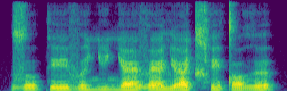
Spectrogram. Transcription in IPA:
z o k e v ə ʎ i ʎ æ v æ lʲ a t͡ɕʰ e t ɔ ɣ ə

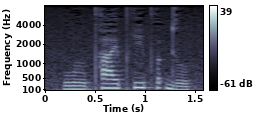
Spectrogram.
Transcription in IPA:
w u˨ pʰ a˦ ɪ̯ pʰ i˦ pʰ ʊ˦ ʔ d u˨

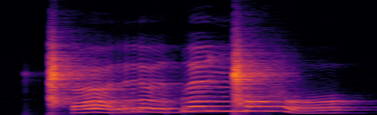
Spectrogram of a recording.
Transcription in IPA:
ǁʰ œː˩˧˩ r ø˦˨ ɪ̯ b ɛ˥ ɪ̯ ŋ͡ǁ o˥ v o˩˧

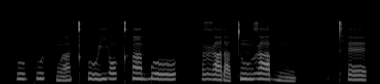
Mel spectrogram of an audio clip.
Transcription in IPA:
u˦ kʷ i˦ kʷ ã˨˦ kʰ u˦ j ɔ˦ kʰ ã˦ ɓ oː˦ | ɣ a˦˨ ɾ a˨ t ũ˦ ɣ a˦ ɓ ĩ˨ | tʰ ɛ˦

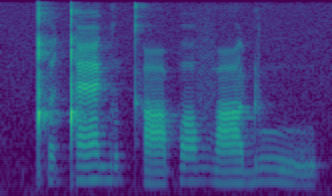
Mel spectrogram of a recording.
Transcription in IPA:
ǃʰ ə ǃ æ ɡ ʊ kʰ ɑ p ɔ v ɑ ɖ u

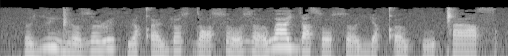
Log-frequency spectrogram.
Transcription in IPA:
ə˨˩ ʎ ʏ˥ ŋ͡ǁ ʉ˨˩ zˤ ʉ˧ ɭ ʏ˥˧ k ʉ˩˥ qʼ ø˧˩˧ ʎ u˥ sˤ d ɔ˧˩˧ sˤ u˧˩˧ zˤ ʏ˧˩˧ w a˥ ʎ ɪ˥ sˤ u˧ sˤ ʉ˧˩˧ ʎ ɪ˧˩˧ qʼ u˧˩˧ k u˩˥ ǁ a˥ sˤ

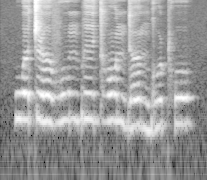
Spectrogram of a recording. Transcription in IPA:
w ɜ˦ t ɭ ɜ˩˧˩ v o˦ m b e˦ dʱ ɔ˦ n d œ˩˧˩ ŋ ɡ u˩˧˩ ʈʰ o˦

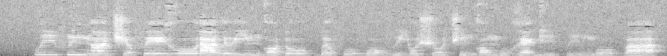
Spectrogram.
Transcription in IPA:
kʷ iː˦ f ĩ˦ ŋ ã˧ t͡ʃ ə˨ f eː˧ ɣ oː˦ ɾ a˧ l ɨ˦ j ĩ˧ ɡ ɔ˨ ɗ oː˦ ɡ͡b ə˧ f u˦ v oː˧ v i˨ j o˦ ʃ o˧ t͡ʃ ĩ˨ ɡ ɔ˦ m u˨ ɣ ɛ˦ ɡ iː˧ p iː˧ m oː˨ b a˨˦

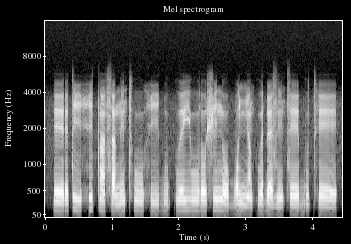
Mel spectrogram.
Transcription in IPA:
eː˨ ɾ ɪ˦ t iː˨ h i˦ t ã˨˦ s a˨ n ĩ˦ tʰ uː˨ h iː˨ ɓ u˨ kʷ eː˦ j uː˦ ɾ o˦ ʃ i˦ n oː˨ b ɔ˦˨ ɲ ã˨ kʷ ɛ˦ ɗ ɛ˨ z ĩ˨ t͡s eː˦ b u˦ tʰ eː˦˨

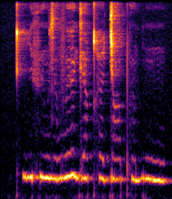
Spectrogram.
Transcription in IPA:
kʰ i fʲ ũ z ə̃ v ɛ̃ ɡʲ æ qʰ i ɟ ɑ pʰ ə̃ b ũ

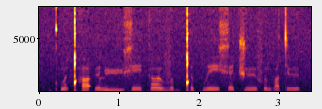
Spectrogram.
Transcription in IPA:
kʷʼ ɑ̃ ǃʰ ɑ ʔ ʏ l yː x eː k ɑ̃ ʊ̯ v ə b ǃ ə kʷ eː x ɛ t͡ʃ ʏː f ə̃ b ɑ t ʏ

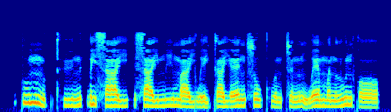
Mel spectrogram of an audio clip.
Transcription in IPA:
k uː˥ m n̪ ʊ˨˥ k̚ t̪ʰ yː˧ n̪ ɪ˥ k̚ ɐ˥ j s aː˧ j | s aː˧ j m iː˧ m aː˨ j w e˨˩ j k aː˨ j ɛː˧ ŋ s o˧ w kʷʰ ɛː˨ m t͡s ɵ˨˧ n ʊ˨˩ ŋ w ɛː˥ m ɐ˧ n l uː˥ n k ɔː˨

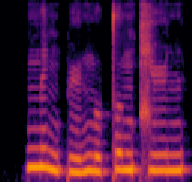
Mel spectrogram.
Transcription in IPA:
n̪ i˥˨ ŋ p y˨˦ n̪ u˨˦ t̪ ʊ˦ ŋ t͡ɕ y˦ n

